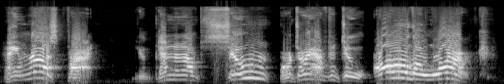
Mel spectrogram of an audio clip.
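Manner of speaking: loud, high, rousing call; teasing shout. Acted. Traveller goading a fallen friend to get up, shouting. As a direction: holler to get a lagging partner moving. Calls to fallen companion to hurry.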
